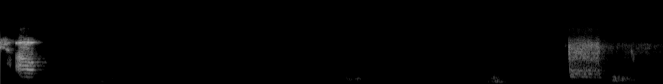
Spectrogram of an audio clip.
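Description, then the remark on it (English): A brief chopped fragment of voice on a phone call, then several seconds of dead air with a couple of faint ticks, before another clipped burst of sound as the phone connection cuts in and out. “It just cuts off.”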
